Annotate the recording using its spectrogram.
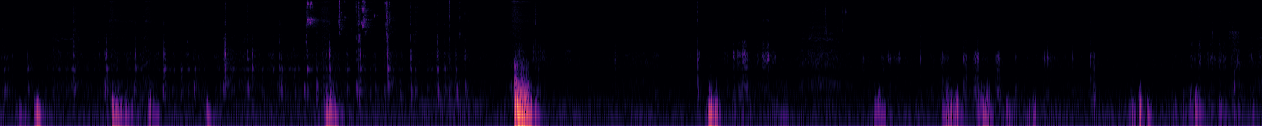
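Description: Scattered light clicks and taps of a hand handling and feeling at the screwless battery door on the underside of an ION Block Rocker Max speaker, with one louder knock about seven seconds in.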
